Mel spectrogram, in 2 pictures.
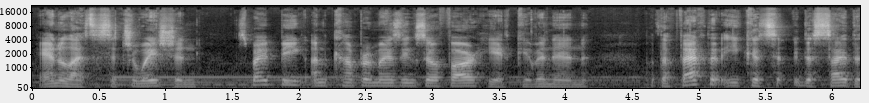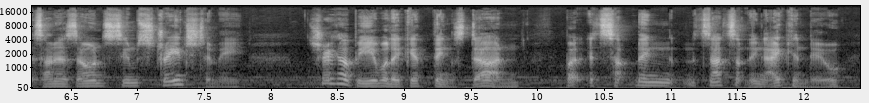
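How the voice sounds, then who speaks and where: A man's voice: mid-range voice, sing-song, a little fast, bright, forceful tone, a little hiss or hum. A man reading visual novel text aloud as dramatic, earnest, emotive story narration for a playthrough.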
